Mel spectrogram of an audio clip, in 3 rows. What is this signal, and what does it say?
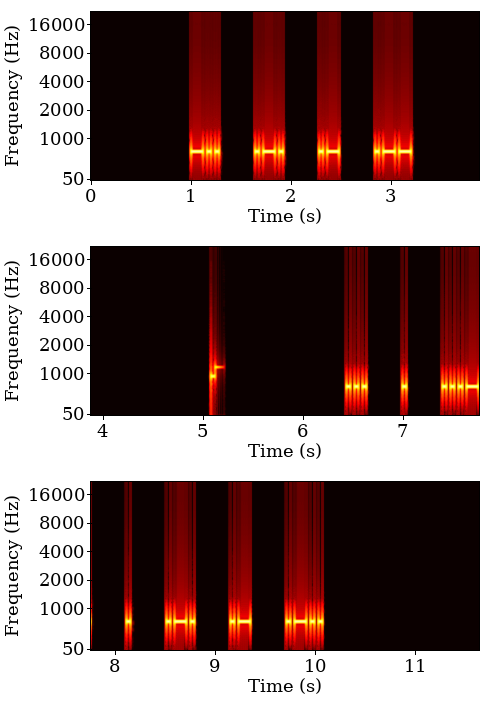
Morse code, heard as a keyed tone, about 30 wpm, spaced as for 17 wpm, 700 Hz. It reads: DRAW SEVERAL
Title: 3x Character Spacing - Top 500 Words - 30wpm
